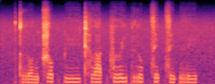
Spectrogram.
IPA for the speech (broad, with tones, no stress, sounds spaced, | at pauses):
t r o˩˦ n t͡ɕ o˥˩ k̚ p iː˦˥ kʰ l a˦˥ k̚ f ɯː˥˩ j p r u˥˩ k̚ s i˥˩ t̚ s i˦˥ ʔ r i˦˥ t̚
